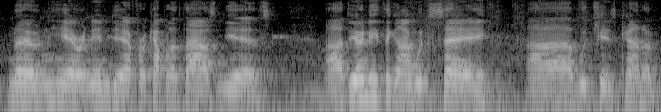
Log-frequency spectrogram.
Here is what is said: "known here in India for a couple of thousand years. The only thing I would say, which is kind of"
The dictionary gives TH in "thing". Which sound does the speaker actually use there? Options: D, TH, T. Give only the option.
TH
